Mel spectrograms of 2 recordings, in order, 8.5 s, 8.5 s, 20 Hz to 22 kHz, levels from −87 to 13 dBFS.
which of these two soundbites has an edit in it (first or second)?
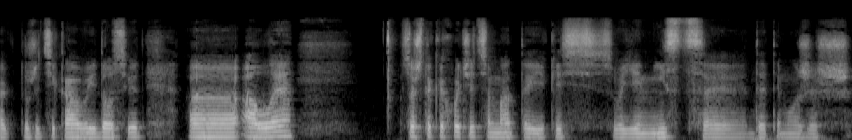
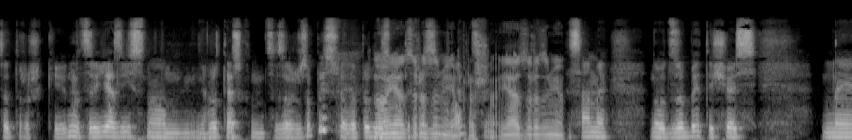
second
